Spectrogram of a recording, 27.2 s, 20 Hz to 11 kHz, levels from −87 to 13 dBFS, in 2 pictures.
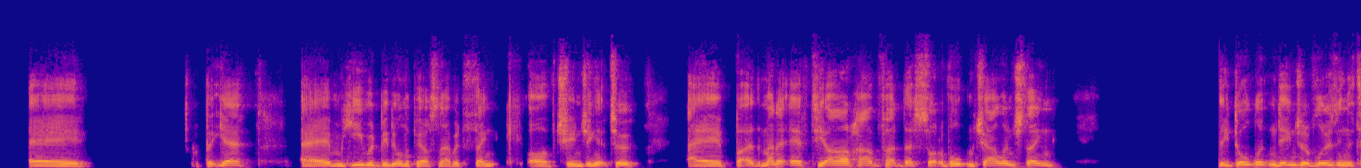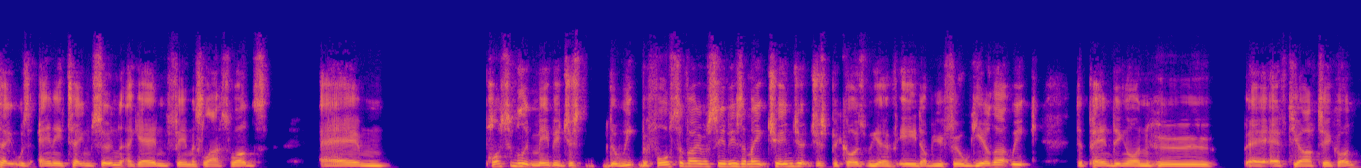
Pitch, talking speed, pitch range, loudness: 110 Hz, 165 wpm, 100-125 Hz, -14 LUFS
